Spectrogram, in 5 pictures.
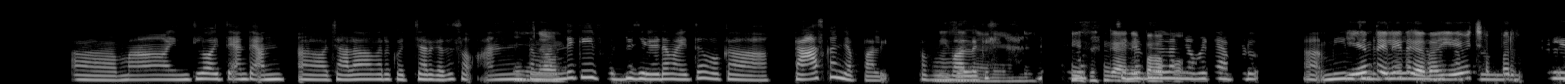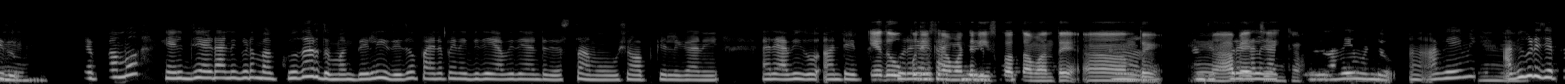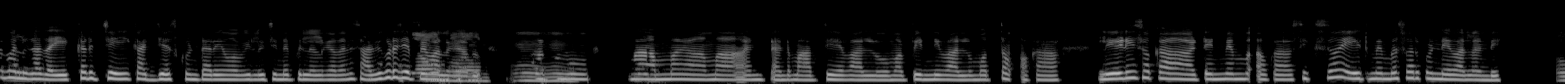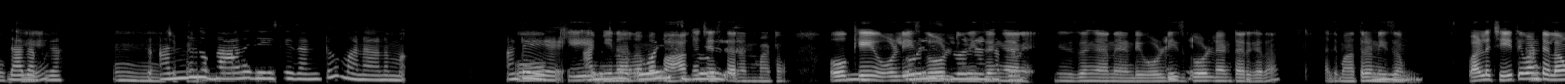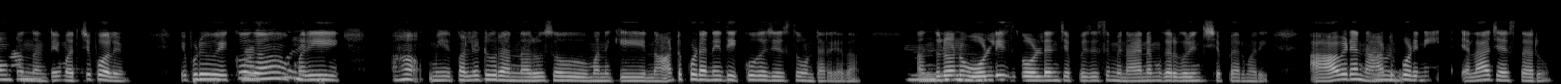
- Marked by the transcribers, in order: in English: "సో"; in English: "ఫుడ్"; in English: "టాస్క్"; chuckle; in English: "హెల్ప్"; in English: "కట్"; in English: "కట్"; unintelligible speech; in English: "లేడీస్"; in English: "టెన్ మెంబ"; in English: "సిక్సో, ఎయిట్ మెంబర్స్"; in English: "సొ"; other background noise; in English: "ఓల్డ్ ఇస్ గోల్డ్"; in English: "ఓల్డ్ ఇస్ గోల్డ్"; in English: "ఓల్డ్ ఇస్ గోల్డ్"; in English: "ఓల్డ్ ఇస్ గోల్డ్"; other noise; in English: "సో"; in English: "ఓల్డ్ ఇస్ గోల్డ్"
- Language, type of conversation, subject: Telugu, podcast, పండగను మీరు ఎలా అనుభవించారు?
